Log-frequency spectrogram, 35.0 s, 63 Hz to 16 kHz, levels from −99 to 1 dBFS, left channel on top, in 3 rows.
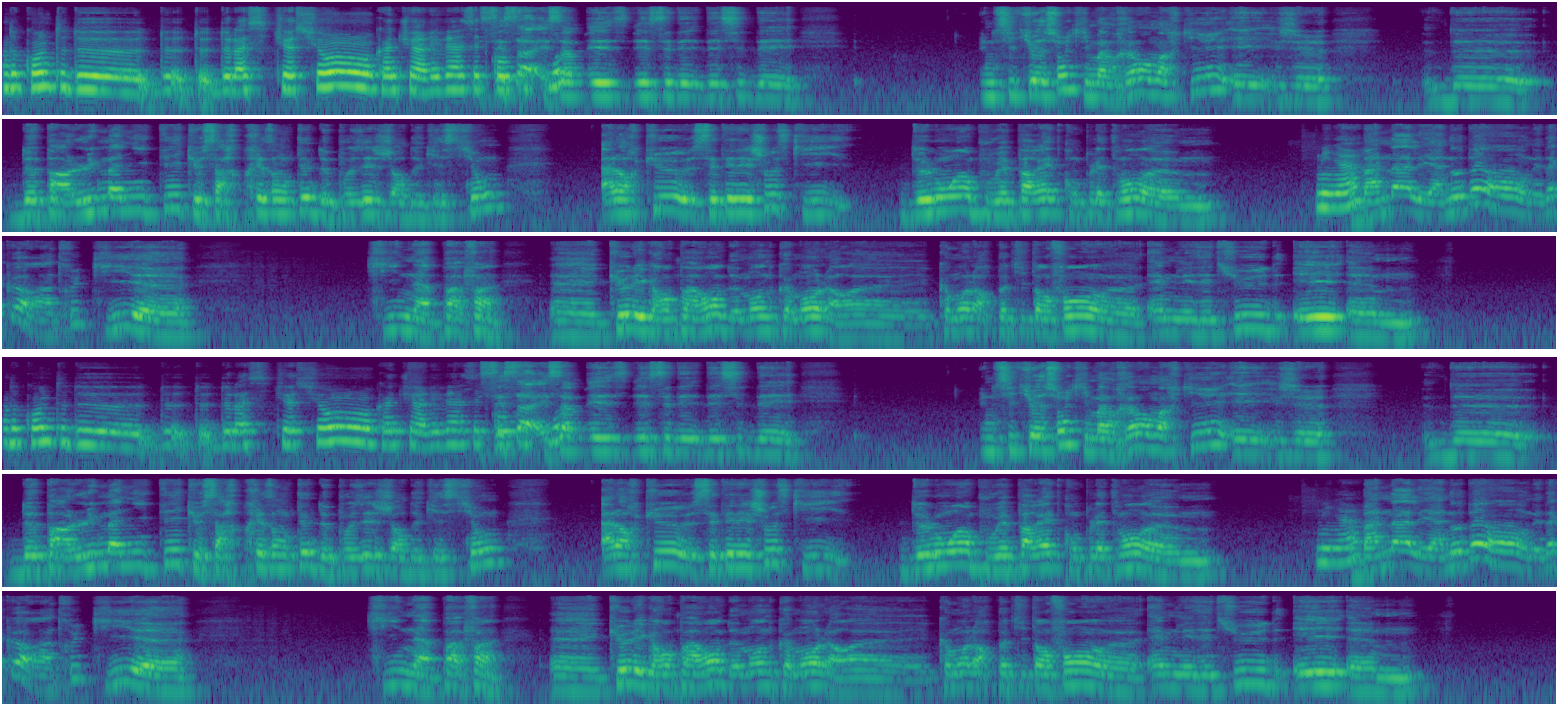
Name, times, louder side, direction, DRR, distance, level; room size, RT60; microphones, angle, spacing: voice 1, 0.0-3.8 4.1-4.2 21.5-21.9, left 7 dB, 80° left, 0.4 m, -26 dB
voice 2, 3.6-6.1 7.3-10.2 10.6-15.7 16.2-18.0 18.4-20.8 21.8-24.7 26.1-27.1 27.4-33.9, left 2 dB, ahead, 0.7 m, -32 dB
3.5 x 2.1 x 3.3 m
head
